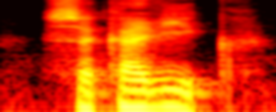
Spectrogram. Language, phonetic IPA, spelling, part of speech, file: Belarusian, [sakaˈvʲik], сакавік, noun, Be-сакавік.ogg
- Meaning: March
